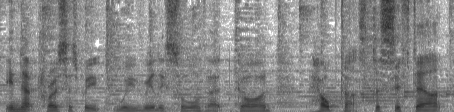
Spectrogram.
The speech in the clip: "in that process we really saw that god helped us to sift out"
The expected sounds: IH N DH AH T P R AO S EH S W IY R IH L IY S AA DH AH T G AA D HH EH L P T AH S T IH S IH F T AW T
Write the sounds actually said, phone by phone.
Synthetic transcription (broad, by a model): IH N DH AH T P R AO S EH S W IY R IH L IY S AA DH AH T G AA D HH EH L P T AH S T IH S IH F T AW T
